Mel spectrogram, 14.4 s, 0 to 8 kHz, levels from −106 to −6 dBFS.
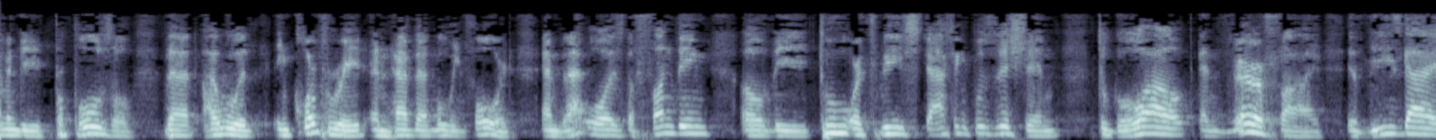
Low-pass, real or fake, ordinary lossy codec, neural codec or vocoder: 7.2 kHz; fake; MP3, 24 kbps; codec, 32 kHz, 1.9 kbps, SNAC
